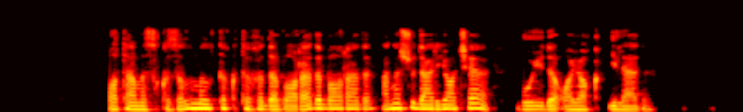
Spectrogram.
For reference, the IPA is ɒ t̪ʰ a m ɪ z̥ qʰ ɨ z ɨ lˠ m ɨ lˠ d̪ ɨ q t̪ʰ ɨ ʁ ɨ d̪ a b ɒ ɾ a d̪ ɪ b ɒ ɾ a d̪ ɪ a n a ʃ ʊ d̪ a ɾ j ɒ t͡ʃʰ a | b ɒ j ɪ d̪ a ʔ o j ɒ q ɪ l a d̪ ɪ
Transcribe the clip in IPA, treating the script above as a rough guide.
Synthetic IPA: ɒ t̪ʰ a m ɪ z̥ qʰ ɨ z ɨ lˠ m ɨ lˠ t̪ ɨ q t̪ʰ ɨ ʁ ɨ d̪ a b ɒ ɾ a d̪ ɪ b ɒ ɾ a d̪ ɪ a n a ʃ ʊ d̪ a ɾ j ɒ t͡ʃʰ a | b o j ɪ d̪ a ʔ ɒ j ɒ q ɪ l a d̪ ɪ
